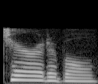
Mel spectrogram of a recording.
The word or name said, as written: charitable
